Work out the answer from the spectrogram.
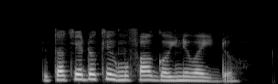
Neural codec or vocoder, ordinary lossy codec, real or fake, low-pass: none; MP3, 32 kbps; real; 5.4 kHz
